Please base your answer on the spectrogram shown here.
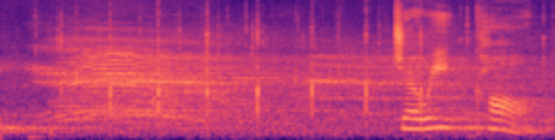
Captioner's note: crowd cheering; crowd clapping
